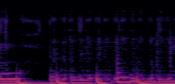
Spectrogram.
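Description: Watercolor pencil scratching and rubbing across watercolor paper, over background music with a steady low beat.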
